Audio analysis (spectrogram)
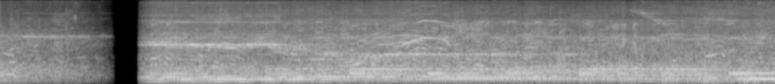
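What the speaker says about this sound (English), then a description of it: "The crowd, everybody is enjoying." A big outdoor crowd at Eid fireworks in Dubai cheers and whoops in a dense, continuous roar after a brief drop to silence, with nearby voices talking through it.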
